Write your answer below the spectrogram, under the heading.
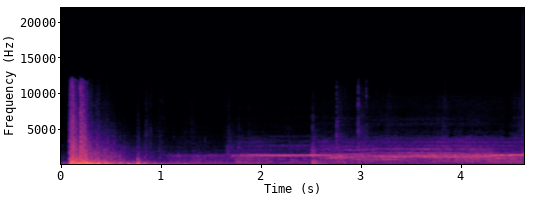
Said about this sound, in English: The explosion was detonated by a SWAT team that appears from behind a neighboring house.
